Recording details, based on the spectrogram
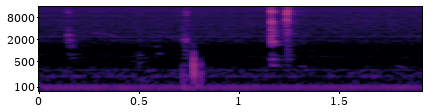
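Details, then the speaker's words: Honeywell heating programmer on a boiler system: soft single click when heating switched on, no clean click for hot water, then two near-simultaneous clicks when turned off over low hum; programmer relays switching wrongly. "almost to get that nice strong click nothing practically no and I turn this off you'll hear two clicks I"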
